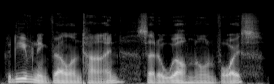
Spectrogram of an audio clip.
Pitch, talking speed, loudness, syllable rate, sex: 85 Hz, 155 wpm, -18 LUFS, 5.5 syllables/s, male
